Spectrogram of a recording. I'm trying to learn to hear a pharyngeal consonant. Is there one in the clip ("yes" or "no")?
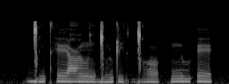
yes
